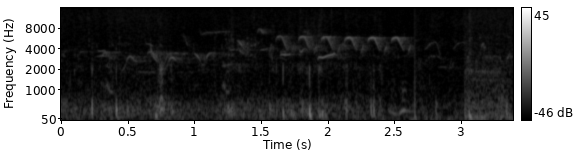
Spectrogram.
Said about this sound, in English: It's like, it's like laughing from the reed beds. There. That funny sound, I think, is the sound of the little grebe, which is tiny, tiny, as its name suggests. Is there one out there? Yeah, there is one out there.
